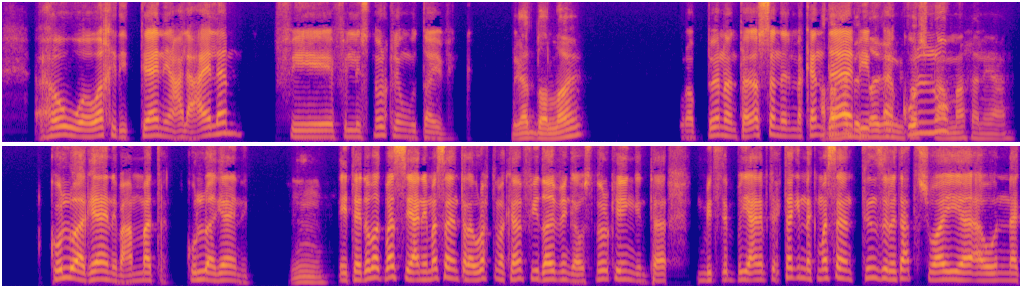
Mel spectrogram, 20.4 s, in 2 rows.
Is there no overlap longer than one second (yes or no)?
no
